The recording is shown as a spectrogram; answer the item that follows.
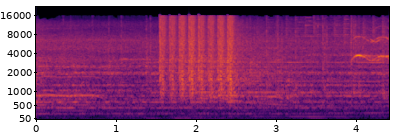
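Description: Live electronic music in a quiet breakdown: sustained synthesizer tones, with a quick run of clicks lasting about a second in the middle.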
